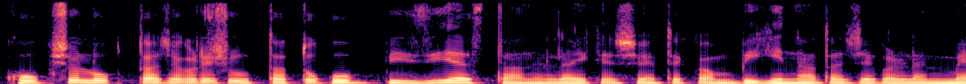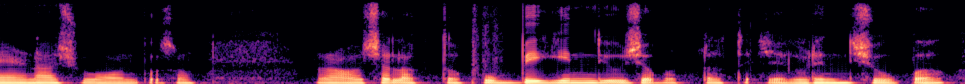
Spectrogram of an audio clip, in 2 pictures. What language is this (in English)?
Konkani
